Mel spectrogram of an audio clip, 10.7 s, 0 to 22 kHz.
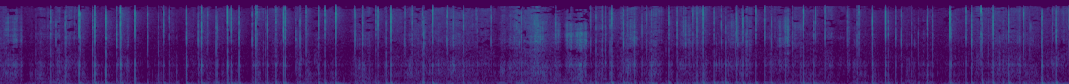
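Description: Long nails scratch and tap a glowing, palm-sized spherical moon lamp made of hollow 3D-printed plastic with a textured surface. The result is a dense, continuous run of dry, crackly scratches and quick clicks with a full low body, each sound dying away almost instantly.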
